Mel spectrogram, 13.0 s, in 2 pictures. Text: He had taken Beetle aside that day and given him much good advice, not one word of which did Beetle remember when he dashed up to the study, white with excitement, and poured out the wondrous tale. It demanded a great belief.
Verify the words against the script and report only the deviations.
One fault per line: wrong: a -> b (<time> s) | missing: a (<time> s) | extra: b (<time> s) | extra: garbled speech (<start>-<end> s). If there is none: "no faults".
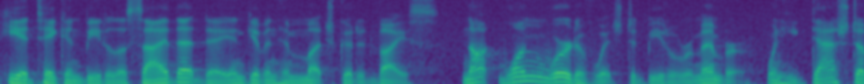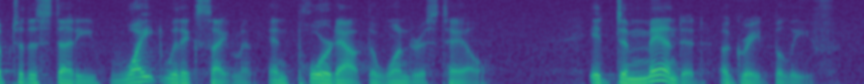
no faults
